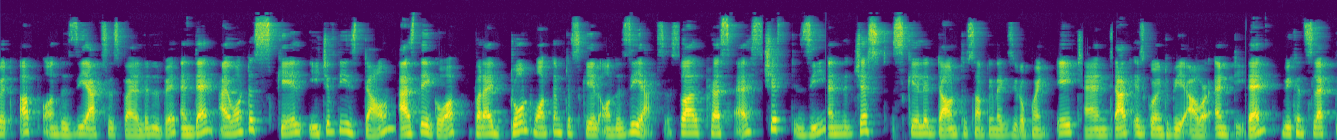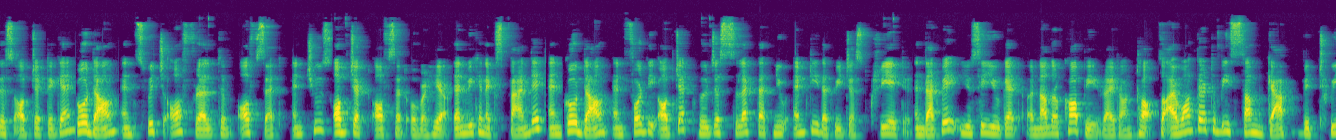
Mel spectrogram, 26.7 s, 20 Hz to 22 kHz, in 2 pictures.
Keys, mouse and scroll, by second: 7.3 s, 11.3-12.4 middle drag, 12.6-13.6 drag, 14.1-15.0 scroll down 6, 15.4 click, 17.0 click, 18.7 click, 18.8-19.1 scroll down 3, 20.5 click, 22.4 middle click, 23.4 scroll up 1, 25.7 KP_1, 26.4-26.7 scroll up 2.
